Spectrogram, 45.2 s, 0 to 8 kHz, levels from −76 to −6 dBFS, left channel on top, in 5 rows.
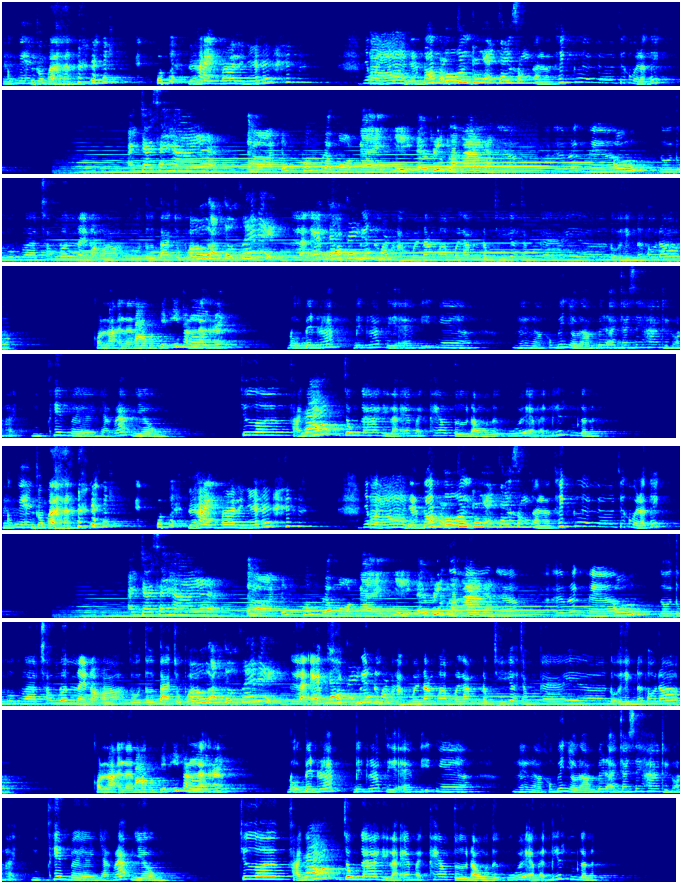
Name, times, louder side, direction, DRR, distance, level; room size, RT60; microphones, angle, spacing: voice 1, 0.0-1.3 2.5-4.1 4.5-5.1 5.4-6.3 6.7-8.8 12.3-12.7 14.9-17.4 17.8-20.7 21.9-27.1 28.3-29.1 29.5-30.1 30.9-33.4 33.9-38.4 39.3-40.4 40.7-44.0, right 4 dB, 65° right, 8 dB, 0.7 m, -30 dB
voice 2, 4.9-7.2 10.7-11.9 12.3-15.6 17.2-17.5 20.6-21.7 22.2-23.3 28.9-30.1 40.1-40.5, left 1 dB, 5° left, 0 dB, 1.2 m, -27 dB
sound 1, 9.7-27.2, left 4 dB, 30° left, 0.4 m, -35 dB
13.5 x 6.5 x 6.5 m, 1.2 s
head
